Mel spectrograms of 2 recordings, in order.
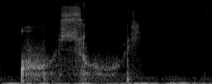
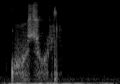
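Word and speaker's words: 薬: Si, imaginons, si tu as besoin de médicaments, pour dire médicament, c'est kusuri, kusuri, kusuri.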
